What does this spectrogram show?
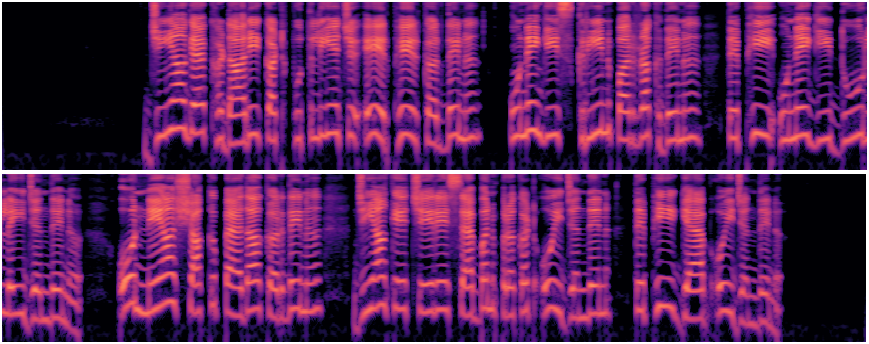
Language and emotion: Dogri, neutral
